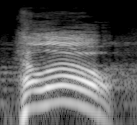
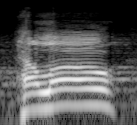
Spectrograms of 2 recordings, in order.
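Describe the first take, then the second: First: The voice has a pleasant, moderate ringing tone. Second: The voice has a pleasant, moderate ringing tone.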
